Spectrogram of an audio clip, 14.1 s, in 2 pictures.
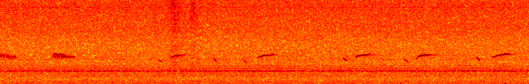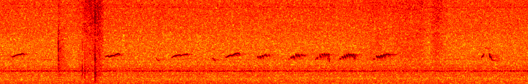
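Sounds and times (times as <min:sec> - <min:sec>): small bird chirping: 0:00.0 - 0:01.1, 0:02.0 - 0:03.8, 0:04.5 - 0:07.6, 0:08.2 - 0:12.4, 0:13.3 - 0:13.9
faint high whine: 0:00.0 - 0:14.0.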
